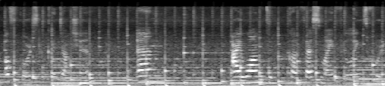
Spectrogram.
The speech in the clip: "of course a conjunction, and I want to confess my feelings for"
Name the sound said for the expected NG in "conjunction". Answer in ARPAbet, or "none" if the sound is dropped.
none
